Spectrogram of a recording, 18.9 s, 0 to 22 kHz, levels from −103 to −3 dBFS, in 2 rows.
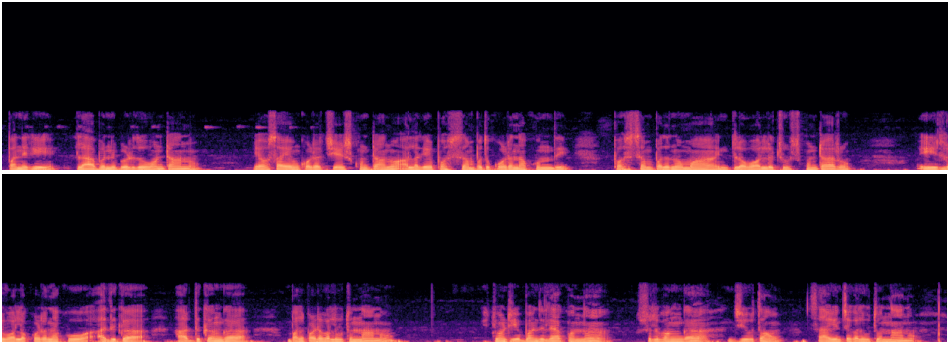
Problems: none marked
